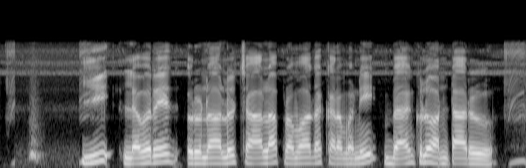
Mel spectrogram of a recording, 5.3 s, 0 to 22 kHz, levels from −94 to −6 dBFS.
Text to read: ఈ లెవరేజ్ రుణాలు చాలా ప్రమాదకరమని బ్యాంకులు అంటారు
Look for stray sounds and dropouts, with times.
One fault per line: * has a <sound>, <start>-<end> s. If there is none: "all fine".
* has a whoosh, 0.3-0.5 s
